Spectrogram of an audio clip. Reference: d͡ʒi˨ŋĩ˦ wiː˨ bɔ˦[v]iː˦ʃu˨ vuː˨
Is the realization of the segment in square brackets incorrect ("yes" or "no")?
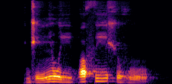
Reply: yes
